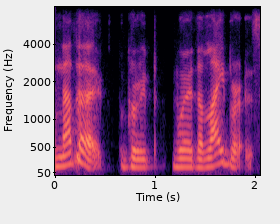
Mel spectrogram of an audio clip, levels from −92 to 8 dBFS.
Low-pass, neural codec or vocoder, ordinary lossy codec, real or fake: 7.2 kHz; vocoder, 22.05 kHz, 80 mel bands, HiFi-GAN; Opus, 16 kbps; fake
